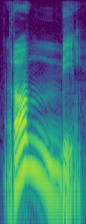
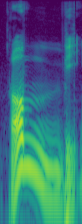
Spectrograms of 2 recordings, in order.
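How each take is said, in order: First: The doubled b gets heavy, exaggerated pressure. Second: The doubled b gets heavy, exaggerated pressure.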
